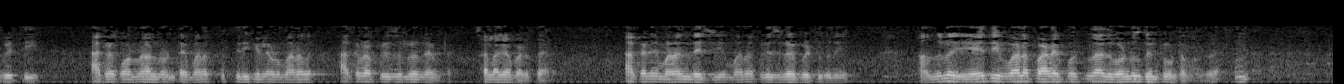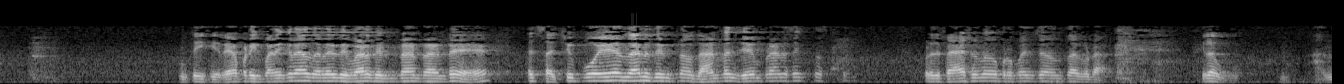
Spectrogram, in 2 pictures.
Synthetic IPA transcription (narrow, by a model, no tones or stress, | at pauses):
peʈːi | ɐ̰kːɐɽɐkɔnːaːluɳʈeːmɐnɐkut̪ːiɾikeɭːɽɐmɐnɐmɐ̰kːɐɽɐpɾiːd͡ʒɐloːneːuɳʈa | t͡ʃɐlɐɡaːpɛɽɐt̪a̰ːɾu | ɐ̰kːɐɽɐnimɐnɐmt̪et͡ʃːimɐnɐpɾiːd͡ʒɐloːpe̞ʈːukuni | ɐnd̪ulo̞ːeːd̪iːʋːaːɭɐpaːɽɐjpoːt̪und̪oːɐd̪iɡɐɳɖukut̪iɳʈuːɳʈaːmɐ̰ɡ | iŋkɐɾɛːpɐʈikipɐnikiɾaːɐd̪ɐleːd̪iʋaːɭɐt̪̬iɳʈʈaːɳʈaːɐɳʈe̞ːɐd̪isɐt͡ʃːipoːjeːd̪aːnːit̪iɳʈnaːmd̪aːɳʈɐnt͡ʃeːjɐmpɾaːnɐsek̚t̪iost̪ɐnd̪i | ipːuɽɐd̪ipʰaːʂɐnoːpɾɐpɐɲt͡ʃɐmɐnt̪aːkuːɽa̰ː | ilaː | ɐ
